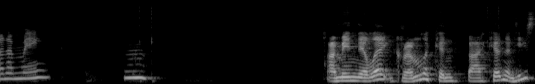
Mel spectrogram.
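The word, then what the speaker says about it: Grimalkin: m yep a l k i n it's pronounced grimlin grimlin okay there you go yeah it's based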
